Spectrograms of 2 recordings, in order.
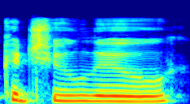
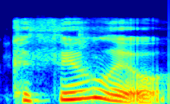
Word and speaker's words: Cthulhu: HP Lovecraft wrote this story called The Call of Culu. Cthulhu.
